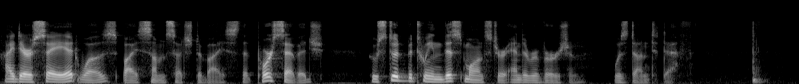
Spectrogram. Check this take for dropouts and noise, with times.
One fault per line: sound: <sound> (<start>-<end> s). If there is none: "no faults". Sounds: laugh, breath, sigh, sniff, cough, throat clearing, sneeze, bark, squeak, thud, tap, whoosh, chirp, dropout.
sound: thud (7.5-7.7 s)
